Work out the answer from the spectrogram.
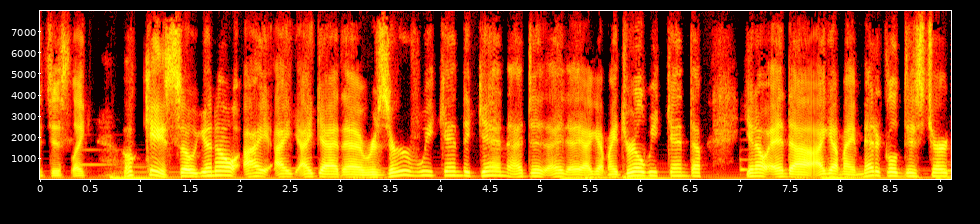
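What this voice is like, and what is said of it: Impression with thick Chicago accent. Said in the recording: “you somehow have the world's thickest Chicago accent despite not being from the Windy City ... Now I sound like Mike Ditka. It was just my impersonation of Derwin”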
